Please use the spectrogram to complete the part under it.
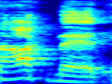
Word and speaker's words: Ahmed: I was saying it wrong. I said Ahmed, but it's ah, you got to get the ah in there, like Akbar ah, yeah.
